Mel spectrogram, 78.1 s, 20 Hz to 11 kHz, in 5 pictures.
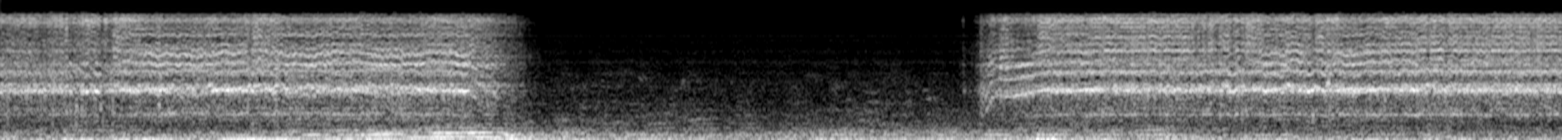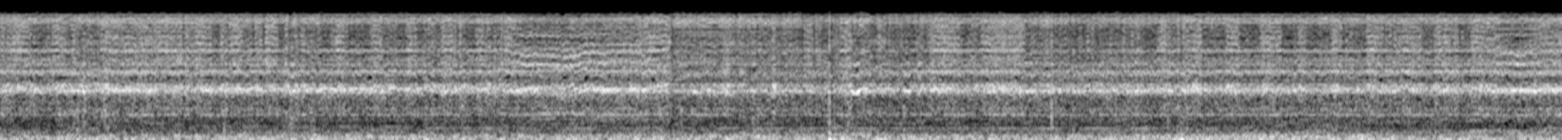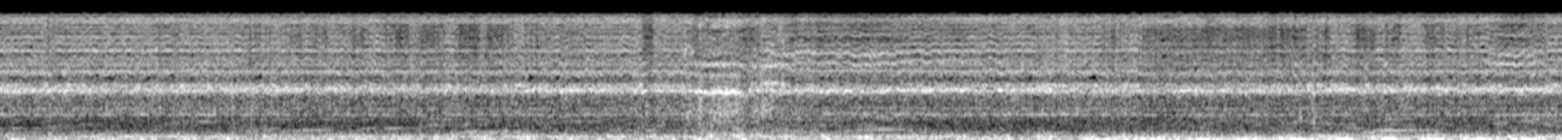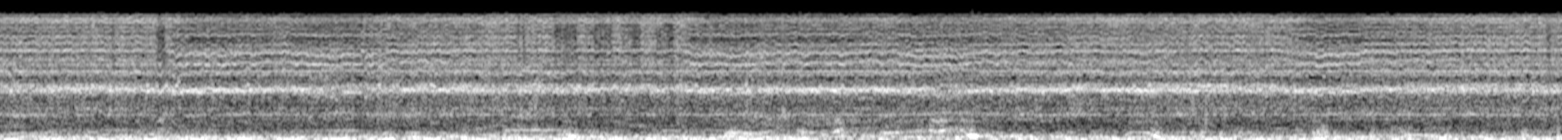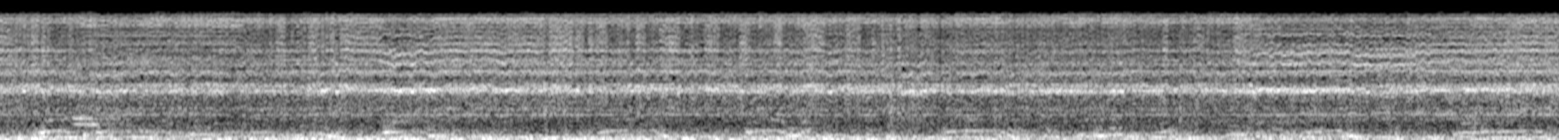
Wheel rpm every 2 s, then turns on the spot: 170, 160, 70, 0, 20, 150, 160, 170, 170, 170, 170, 170, 170, 170, 170, 170, 170, 170, 170, 160, 160, 170, 170, 170, 160, 170, 170, 160, 170, 170, 160, 170, 170, 160, 170, 170, 170, 160, 170.
none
